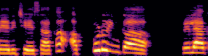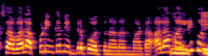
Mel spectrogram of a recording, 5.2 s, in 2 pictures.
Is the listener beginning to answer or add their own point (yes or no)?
yes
